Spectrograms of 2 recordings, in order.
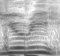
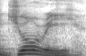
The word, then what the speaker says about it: Joeri: I know my name is spelt J-O-E-R-I that's just a Dutch way of spelling "Yuri". It's basically Y-U-R-I. It's a Russian name. We spell it J-O-E-R-I. So any Dutch person sees it says, "Joeri'.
